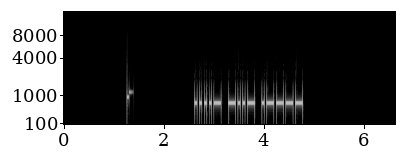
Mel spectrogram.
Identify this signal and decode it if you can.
Morse code, heard as a keyed tone, about 25 wpm, 700 Hz. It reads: 4X1
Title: Callsign Prefixes for Top 50 DXCC - 25wpm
